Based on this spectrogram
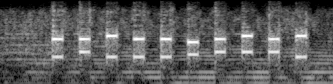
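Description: Touch-tone dialing as a phone call is placed: ten evenly spaced electronic beeps in quick succession, each a short two-note tone, over a faint low background hum.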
